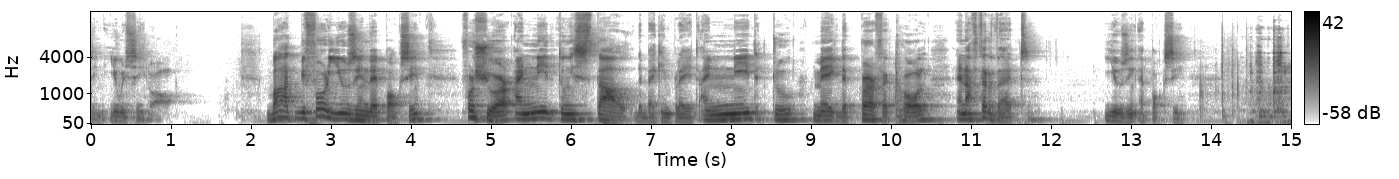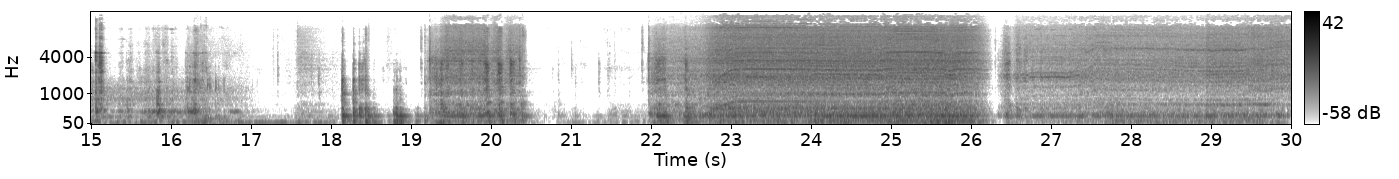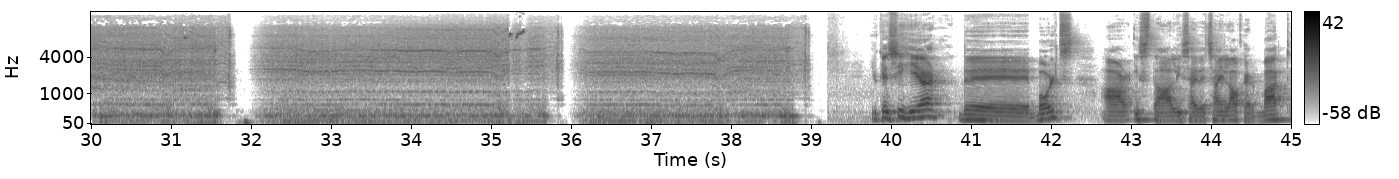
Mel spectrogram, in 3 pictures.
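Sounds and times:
electric drill whining: 0:19.2 - 0:20.4, 0:22.0 - 0:39.1.

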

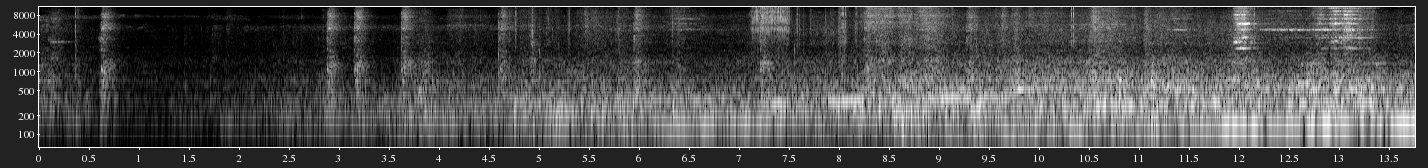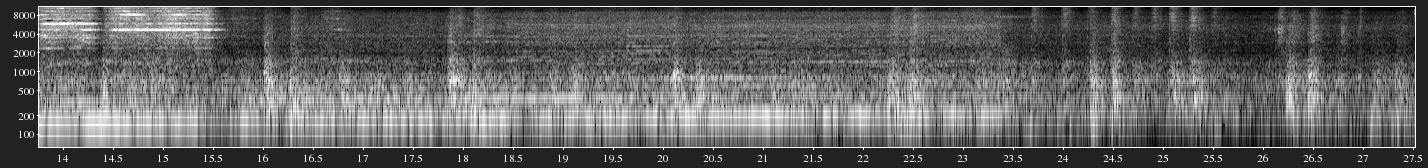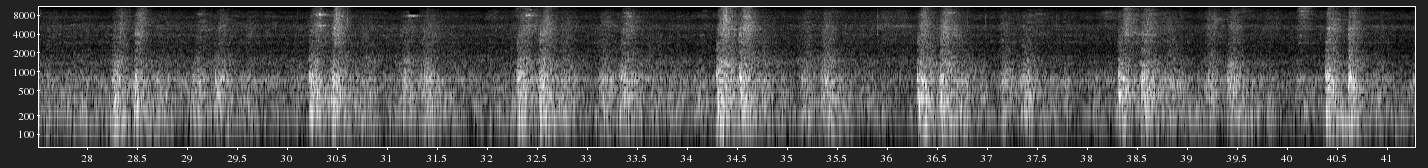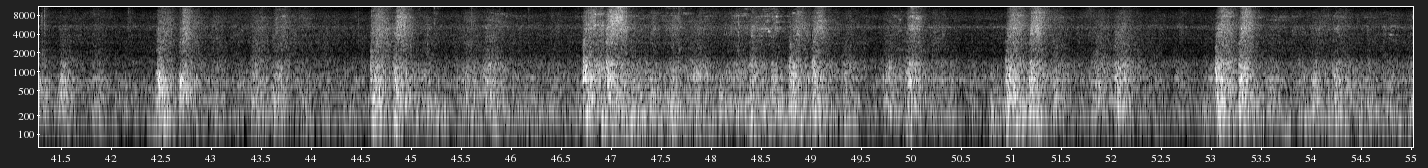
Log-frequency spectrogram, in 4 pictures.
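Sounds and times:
high wheel squeal: 0:11.3 - 0:15.6.

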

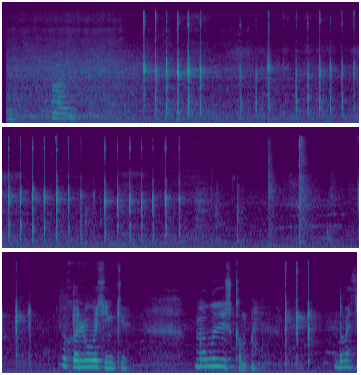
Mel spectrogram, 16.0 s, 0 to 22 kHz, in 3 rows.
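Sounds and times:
quick finger snaps: 0:02.1 - 0:08.2, 0:10.6 - 0:11.3, 0:14.9 - 0:15.5.

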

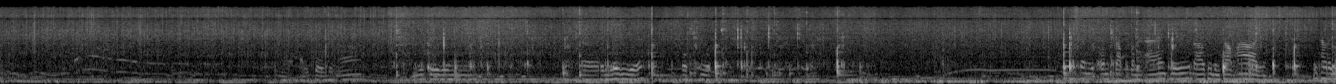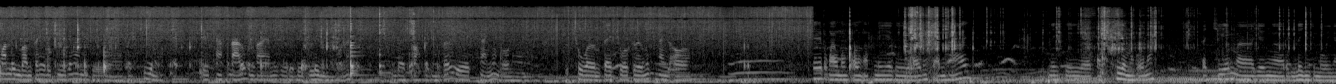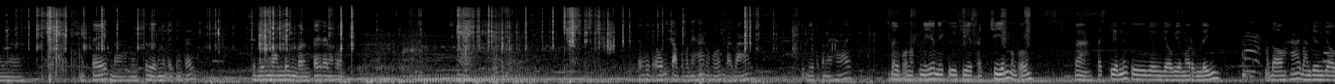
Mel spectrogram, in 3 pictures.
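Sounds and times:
meat sizzling in a pan: 0:00.0 - 0:30.3
utensil scraping a pan: 0:03.9 - 0:08.8, 0:10.5 - 0:18.3.

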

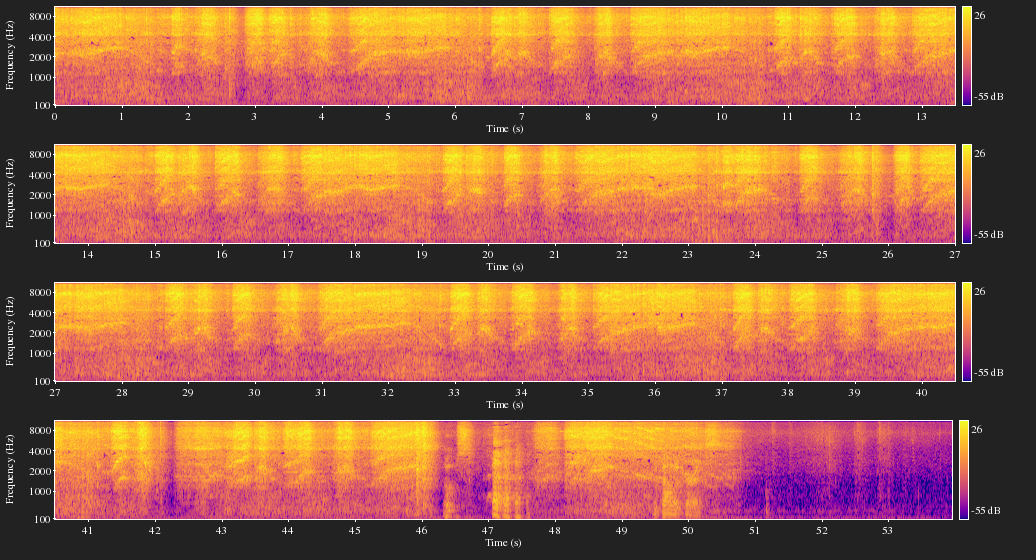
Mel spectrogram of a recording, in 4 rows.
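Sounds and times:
toy car motor whine: 0:00.0 - 0:50.9.

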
